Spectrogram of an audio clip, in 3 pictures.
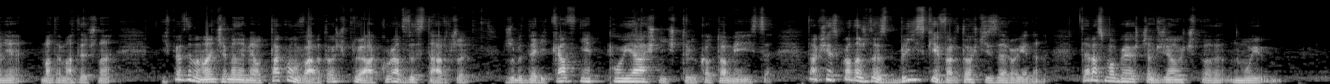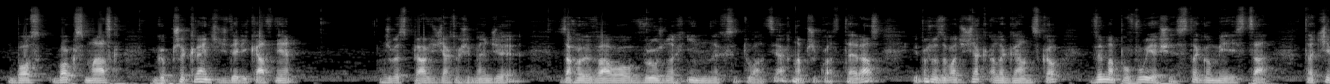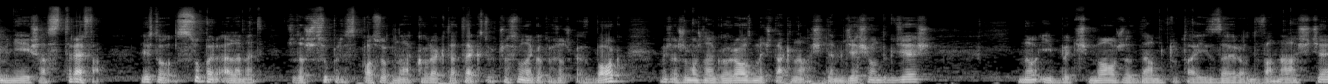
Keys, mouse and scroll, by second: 1.0 click, 2.4 click, 3.6 click, 5.0 click, 6.6 click, 12.0-13.3 middle drag, 14.7-16.9 drag, 19.1 click, 22.7 click, 28.9 click, 29.3 click, 30.3 BackSpace, 30.5 5, 30.7 Return, 33.7 middle click, 34.9 7, 35.0 0, 35.3 Return, 38.5 middle click, 39.7 middle click, 39.7 2.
